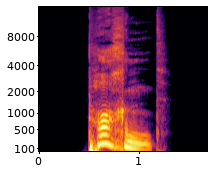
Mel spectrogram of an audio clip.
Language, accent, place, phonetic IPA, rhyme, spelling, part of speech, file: German, Germany, Berlin, [ˈpɔxn̩t], -ɔxn̩t, pochend, verb, De-pochend.ogg
- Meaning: present participle of pochen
